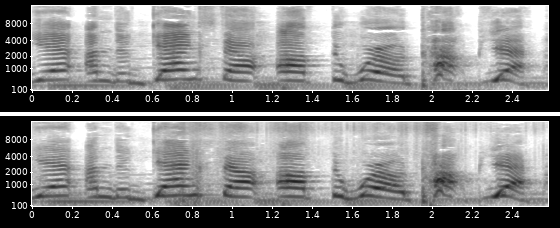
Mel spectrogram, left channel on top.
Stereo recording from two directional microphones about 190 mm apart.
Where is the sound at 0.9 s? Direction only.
35° left (ahead or behind).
